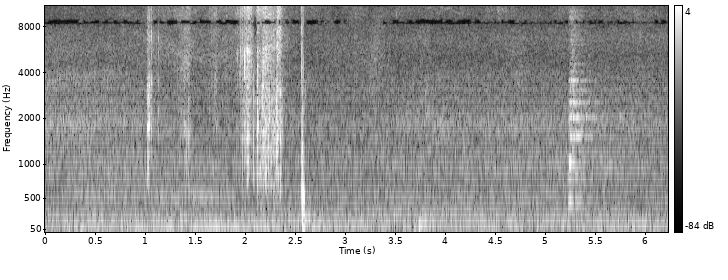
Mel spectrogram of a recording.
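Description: Phone held against window glass: a steady low outdoor rumble of passing traffic and handling noise, a few scrapes, and one sharp knock about two and a half seconds in as the phone strikes the glass. A brief toot, like a car horn, comes near the end.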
